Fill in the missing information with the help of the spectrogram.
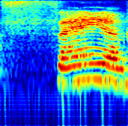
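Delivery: ordinary talk, nothing marked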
